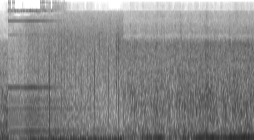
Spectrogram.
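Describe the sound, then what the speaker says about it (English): Steady rain falls outdoors as a broad, even hiss; a low tonal hum sits beneath it at the start, then gives way to a different hum partway through, with no voices. "It's raining."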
